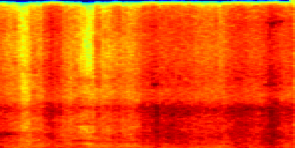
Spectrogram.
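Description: Plastic carrier bag crinkling and rustling as a hand rummages inside it.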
